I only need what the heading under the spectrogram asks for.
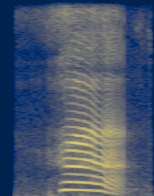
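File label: "hai4", Mandarin Chinese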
